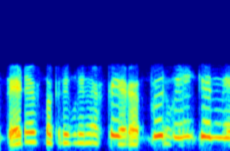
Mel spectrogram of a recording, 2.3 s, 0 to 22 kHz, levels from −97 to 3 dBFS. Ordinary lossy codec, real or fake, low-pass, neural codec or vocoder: Opus, 32 kbps; fake; 3.6 kHz; autoencoder, 44.1 kHz, a latent of 192 numbers a frame, MeloTTS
